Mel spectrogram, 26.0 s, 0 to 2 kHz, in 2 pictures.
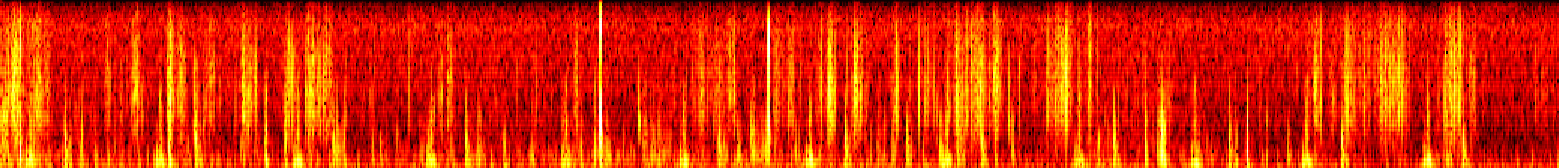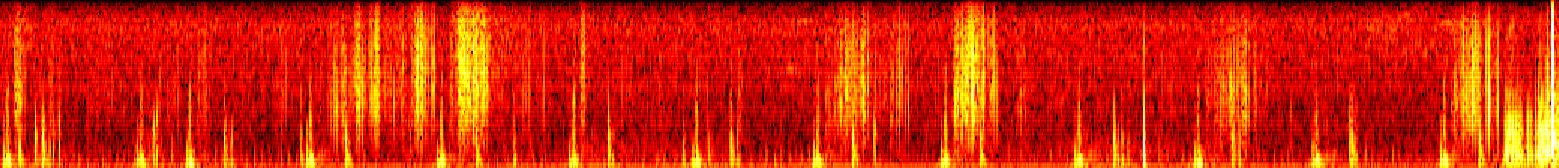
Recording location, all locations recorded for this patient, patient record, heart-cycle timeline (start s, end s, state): tricuspid valve (TV)
pulmonary valve (PV)+tricuspid valve (TV)+mitral valve (MV)
#Age: Child
#Sex: Male
#Height: 148.0 cm
#Weight: 44.4 kg
#Pregnancy status: False
#Murmur: Absent
#Murmur locations: nan
#Most audible location: nan
#Systolic murmur timing: nan
#Systolic murmur shape: nan
#Systolic murmur grading: nan
#Systolic murmur pitch: nan
#Systolic murmur quality: nan
#Diastolic murmur timing: nan
#Diastolic murmur shape: nan
#Diastolic murmur grading: nan
#Diastolic murmur pitch: nan
#Diastolic murmur quality: nan
#Outcome: Normal
#Campaign: 2014 screening campaign
0.00	14.46	unannotated
14.46	14.53	diastole
14.53	14.66	S1
14.66	14.86	systole
14.86	14.96	S2
14.96	15.52	diastole
15.52	15.66	S1
15.66	15.86	systole
15.86	15.96	S2
15.96	16.62	diastole
16.62	16.74	S1
16.74	16.94	systole
16.94	17.04	S2
17.04	17.74	diastole
17.74	17.86	S1
17.86	18.04	systole
18.04	18.14	S2
18.14	18.74	diastole
18.74	18.88	S1
18.88	19.08	systole
19.08	19.16	S2
19.16	19.76	diastole
19.76	19.88	S1
19.88	20.08	systole
20.08	20.18	S2
20.18	20.82	diastole
20.82	20.96	S1
20.96	21.14	systole
21.14	21.24	S2
21.24	21.94	diastole
21.94	25.98	unannotated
